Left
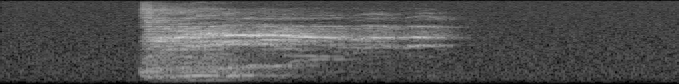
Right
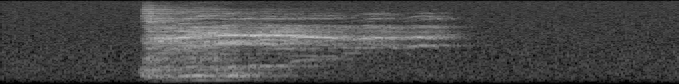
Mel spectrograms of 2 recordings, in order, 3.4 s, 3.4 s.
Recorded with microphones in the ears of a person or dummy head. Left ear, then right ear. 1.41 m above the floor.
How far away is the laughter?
About 3 m.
